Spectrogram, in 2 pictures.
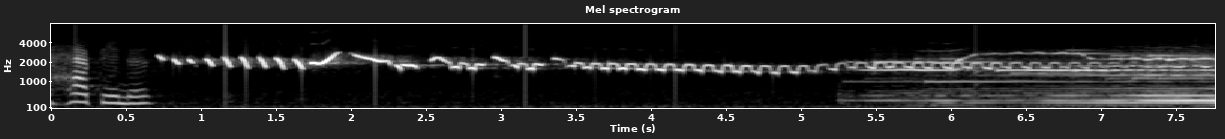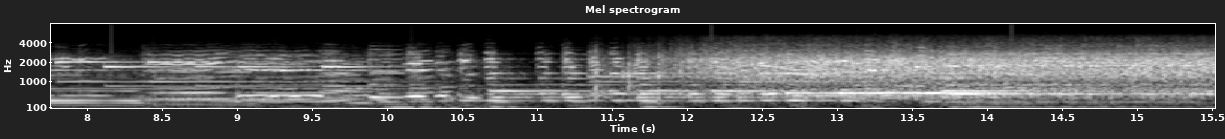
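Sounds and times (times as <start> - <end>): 
speech: 0.1 - 0.9
nightingale song rendered as a warbling whistle: 0.5 - 10.4
soft sustained instrumental tones: 5.2 - 15.5.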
